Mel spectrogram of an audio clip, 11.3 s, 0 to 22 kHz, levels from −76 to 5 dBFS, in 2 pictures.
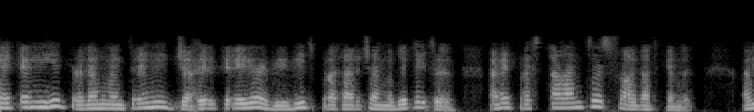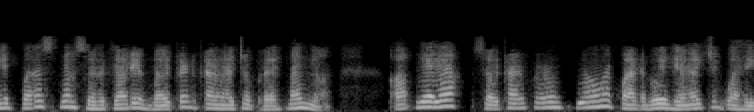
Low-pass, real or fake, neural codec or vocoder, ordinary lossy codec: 7.2 kHz; fake; codec, 16 kHz, 0.5 kbps, FreqCodec, smaller model; MP3, 24 kbps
